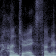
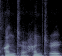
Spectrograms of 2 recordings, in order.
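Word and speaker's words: Hunter × Hunter: It's probably cross, but like, yeah, I've always said Hunter x Hunter for the longest time until like someone corrected me. It's like, actually, it's Hunter x Hunter. The X is not pronounced.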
